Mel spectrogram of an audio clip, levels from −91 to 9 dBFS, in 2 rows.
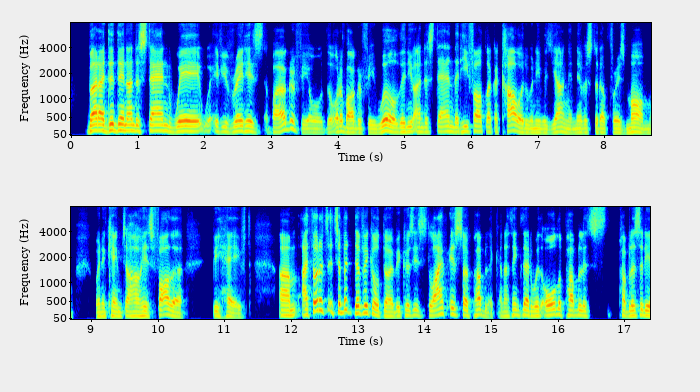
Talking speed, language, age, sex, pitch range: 230 wpm, English, 30-49, male, 110-135 Hz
